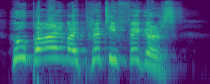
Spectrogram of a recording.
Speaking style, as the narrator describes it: loudly he did cry

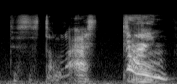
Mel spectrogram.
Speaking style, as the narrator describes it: shouted to the heavens

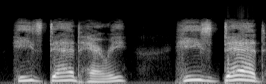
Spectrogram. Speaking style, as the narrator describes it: his mind screamed

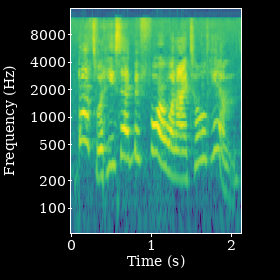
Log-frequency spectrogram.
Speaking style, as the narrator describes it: squeaked Rosie indignantly

